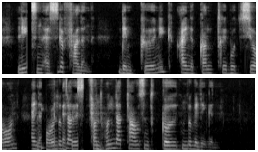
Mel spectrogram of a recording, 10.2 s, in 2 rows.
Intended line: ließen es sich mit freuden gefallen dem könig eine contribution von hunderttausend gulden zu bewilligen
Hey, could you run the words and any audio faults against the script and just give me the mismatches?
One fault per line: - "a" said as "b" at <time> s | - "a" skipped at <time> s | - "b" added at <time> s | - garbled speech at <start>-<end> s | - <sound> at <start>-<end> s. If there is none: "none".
- dropout at 0.5-0.6 s
- "sich mit freuden" skipped at 1.1 s
- garbled speech at 5.7-6.7 s
- "zu" skipped at 8.8 s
